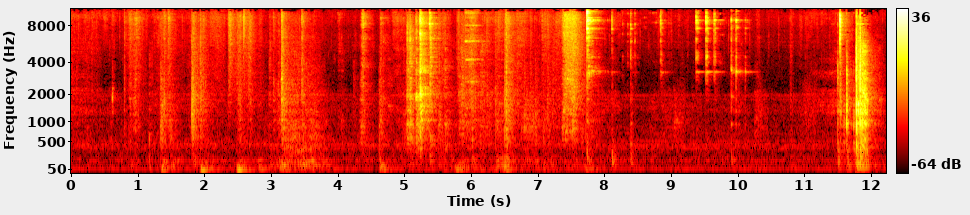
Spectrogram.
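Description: A metal fork and a glass jar handled on a plastic cutting board: scattered light knocks and a few small clinks, then a louder knock near the end.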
